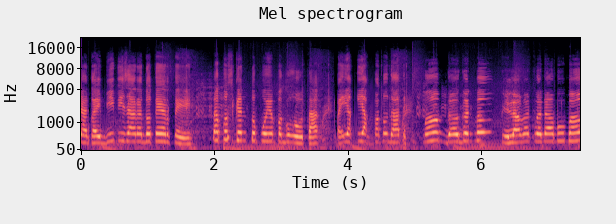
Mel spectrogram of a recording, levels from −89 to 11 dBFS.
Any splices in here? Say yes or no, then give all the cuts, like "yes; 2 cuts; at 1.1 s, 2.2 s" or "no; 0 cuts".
yes; 2 cuts; at 1.8 s, 3.8 s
